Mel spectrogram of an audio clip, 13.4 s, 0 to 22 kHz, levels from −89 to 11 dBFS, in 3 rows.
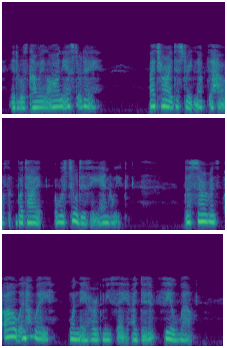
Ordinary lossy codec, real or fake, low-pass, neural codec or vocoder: MP3, 48 kbps; fake; 5.4 kHz; codec, 16 kHz in and 24 kHz out, 2.2 kbps, FireRedTTS-2 codec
